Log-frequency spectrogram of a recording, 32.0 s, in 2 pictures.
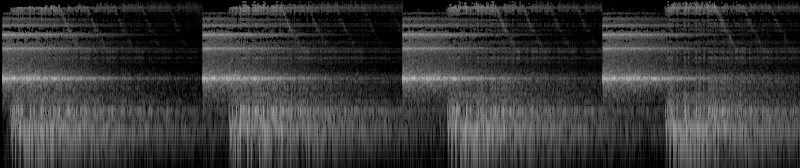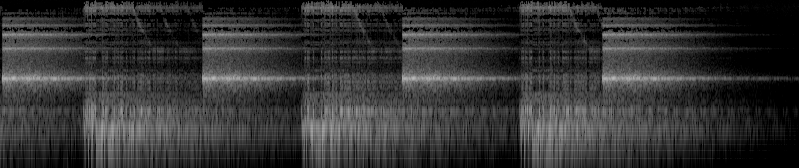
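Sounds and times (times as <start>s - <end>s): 
atmospheric underwater sounds: 0.0s - 30.9s
submarine sonar frequency effect: 0.0s - 31.9s.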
